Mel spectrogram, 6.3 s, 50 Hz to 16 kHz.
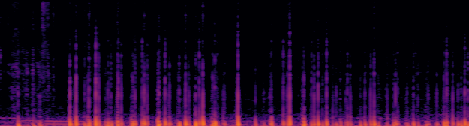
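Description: Fingertips tap rapidly on a thin, flat white cardboard sheet about A4 size, held at an angle. The result is a steady, irregular patter of soft, dull, low thumps. Each tap dies away almost instantly, with no bright ring.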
